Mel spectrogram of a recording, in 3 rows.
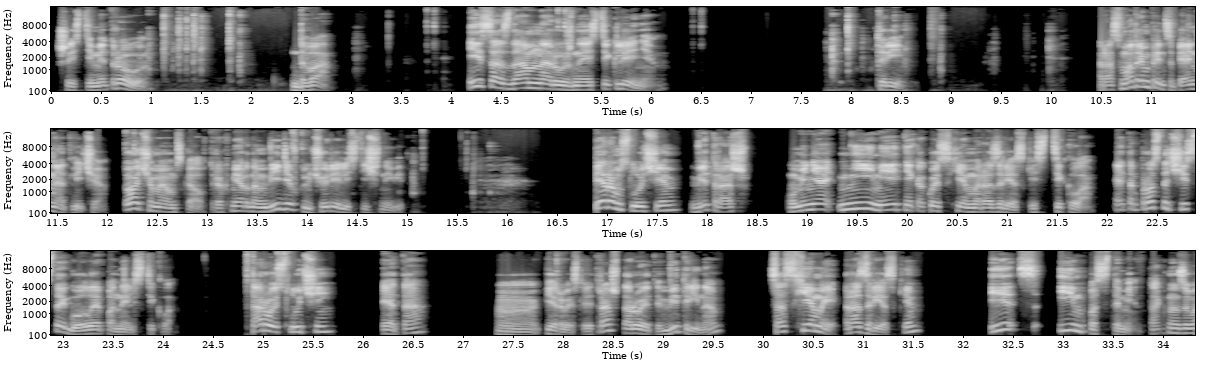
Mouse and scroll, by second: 3.7 click, 5.0 click, 6.3 click, 12.1 click, 13.8 click, 14.4 click, 15.1 middle click.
